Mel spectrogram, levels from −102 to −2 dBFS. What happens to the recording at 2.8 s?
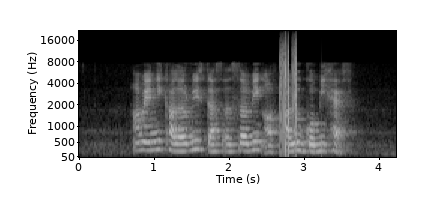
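A burst of cable scratch noise runs from 2.65 to 2.90 s, sitting roughly 5 dB above the speech as dense, uneven rustling, likely from a worn connector shifting its contact resistance.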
